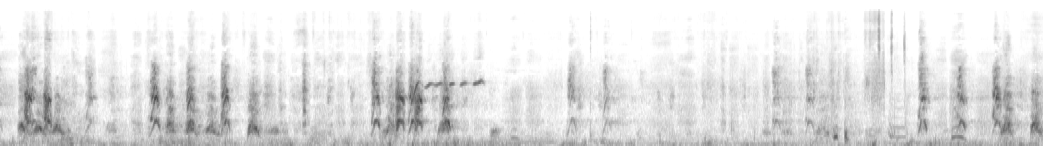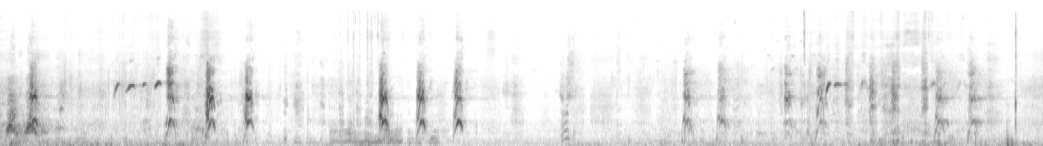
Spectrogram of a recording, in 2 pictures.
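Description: Dogs barking in repeated short bursts, on and off.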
